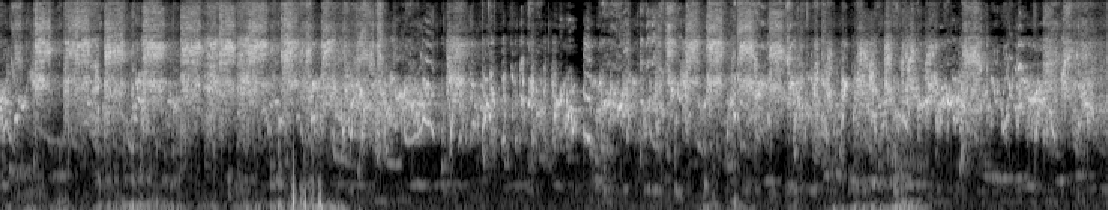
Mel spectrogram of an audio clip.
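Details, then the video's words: Loud, continuous budgerigar chattering, a packed mix of high warbles, chirps and short squawks with a few soft thumps. "Budgie Chirps & Sounds"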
